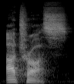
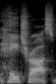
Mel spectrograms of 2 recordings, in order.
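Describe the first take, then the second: First: It is said with a French pronunciation. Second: It is said with an English pronunciation. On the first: The speaker calls it right. "pronounced in French" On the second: The speaker calls it wrong. "we always called it Hatros, but I know that's not the right way to pronounce it"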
